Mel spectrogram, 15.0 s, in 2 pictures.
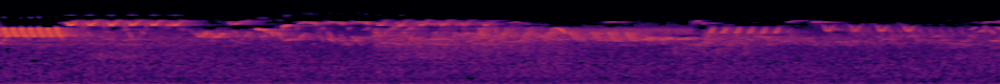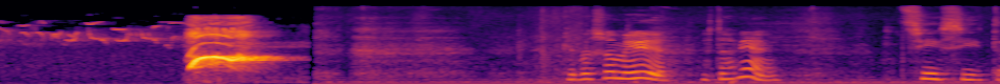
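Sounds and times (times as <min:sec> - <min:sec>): small birds chirping: 0:00.0 - 0:09.8.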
